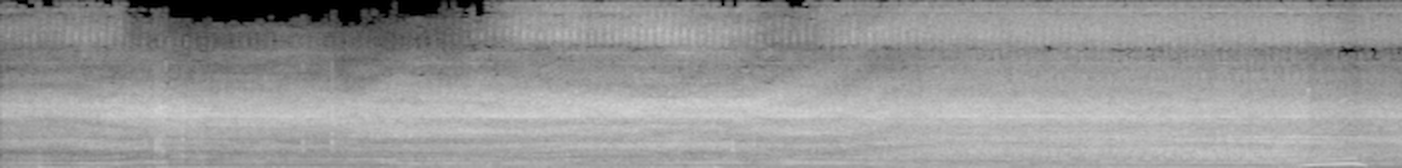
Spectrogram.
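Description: Propeller airplane engine running on the ground, a steady buzzing hum that slowly grows louder. Near the end comes a short rising whoop of a voice.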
